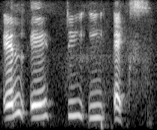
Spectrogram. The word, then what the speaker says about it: LaTeX: of the software i was talking about it is spelled as uh l a t e x x for uh you know x ray l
